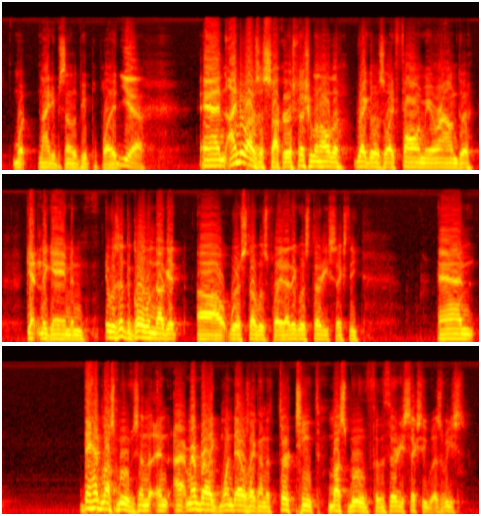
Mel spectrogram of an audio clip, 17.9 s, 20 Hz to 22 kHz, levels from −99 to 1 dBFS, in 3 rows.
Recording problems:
distortion; heavy; 6 dB below the speech

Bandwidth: 14.5 kHz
